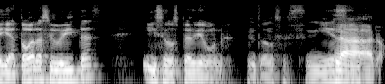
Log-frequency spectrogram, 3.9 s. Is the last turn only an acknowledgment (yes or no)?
no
